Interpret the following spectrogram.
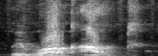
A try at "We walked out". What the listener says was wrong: Okay, make sure to pronounce that ED ending, walked. We walked out.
